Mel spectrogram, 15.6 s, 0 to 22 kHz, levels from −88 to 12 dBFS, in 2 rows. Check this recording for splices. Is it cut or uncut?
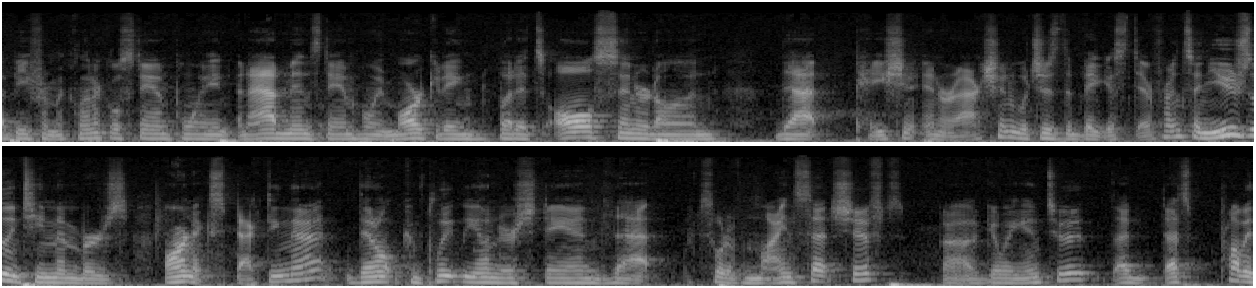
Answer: cut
